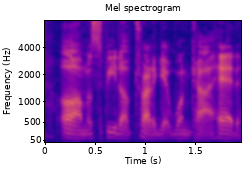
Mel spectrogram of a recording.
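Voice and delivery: ordinary delivery

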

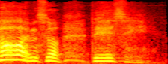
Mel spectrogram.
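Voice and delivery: winded, puffing, breathless, very slow. Imitating someone asked how they are doing: imitating someone out of breath. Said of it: "you sound like you just ran up a flight of stairs".

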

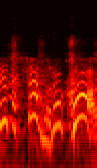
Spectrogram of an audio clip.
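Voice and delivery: very high little cartoon mouse voice. Describing what the watch says when you tap it, in a Mickey Mouse voice. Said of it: "In the voice of Mickey Mouse".

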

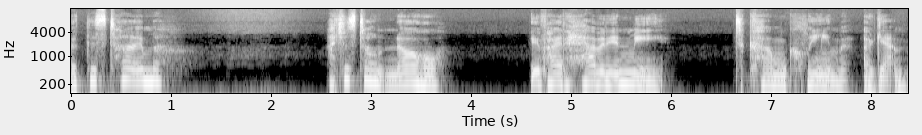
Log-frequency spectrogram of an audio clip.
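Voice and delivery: voice quavering and shaking throughout. A podcast host talks about their past writing, voice shaking. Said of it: "My voice is shaking just thinking about it".

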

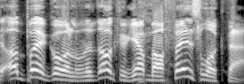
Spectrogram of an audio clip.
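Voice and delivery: put-on voice of a large, hefty Scottish man, Scottish accent. Retelling what she said to the other speaker, in a large Scotsman voice. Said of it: "she sounds exactly like a large Scotsman".

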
